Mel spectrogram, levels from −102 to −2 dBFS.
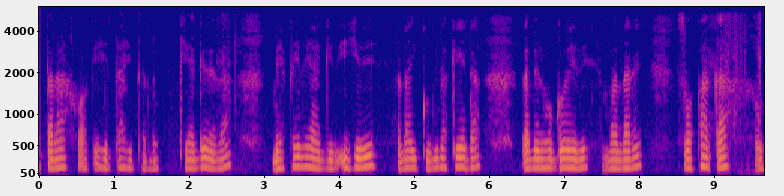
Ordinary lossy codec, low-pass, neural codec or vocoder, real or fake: none; 5.4 kHz; none; real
